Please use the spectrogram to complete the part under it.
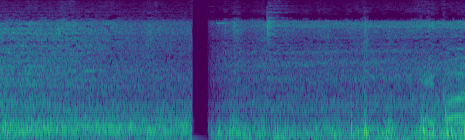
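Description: Sanghmitra Superfast Express train from Bangalore to Danapur, with AC and general coaches and its engine, rumbling loudly and steadily on the rails, broken by a brief dropout partway through.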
